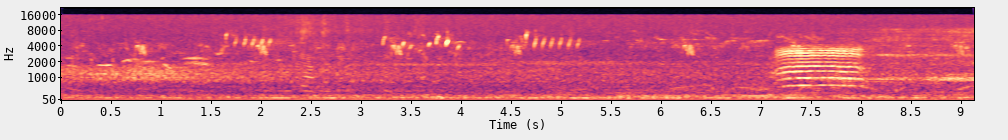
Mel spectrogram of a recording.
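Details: Hampshire countryside sheep field with ewes and lambs; near the end one loud, strongly harmonic bleat rings out, preceded by bird twitters and insect-like buzzing, all over a low rumble of distant road traffic.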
